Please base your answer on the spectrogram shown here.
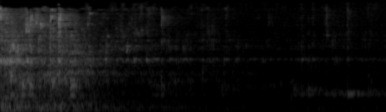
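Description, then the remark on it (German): Wine pours into a glass, a brief gurgling splash that is loudest at the start and tapers off into faint trickles and drips within a couple of seconds. “Ich schenke einfach mal ein”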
